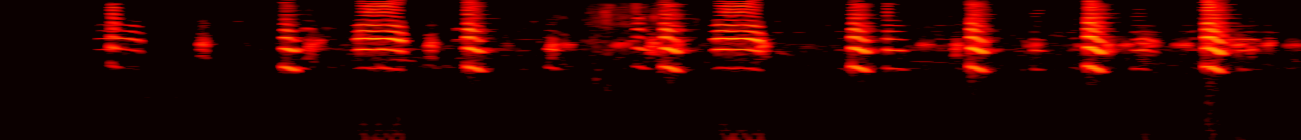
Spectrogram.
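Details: Eurasian coot calls used as a hunting lure to draw other birds: short nasal honking notes with bright harmonics, given singly and in quick pairs about every half second, a few louder and more clipped, over a quiet background.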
